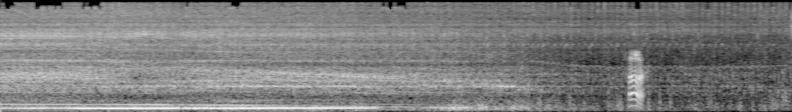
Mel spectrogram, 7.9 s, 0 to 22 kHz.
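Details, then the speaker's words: 2015 Subaru Forester FB25 2.5L with DIY Eaton M65 supercharger, inlets capped to simulate blocking airflow when off, alternate-path throttle left closed: strained droning note then much quieter; engine starving for air through blocked supercharger inlet, flawed test. "supercharger inlets are capped off this would simulate putting another throttle body in here to block supercharger air flow when it's not turned on let's see how it sounds whoa it is a lot quieter"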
